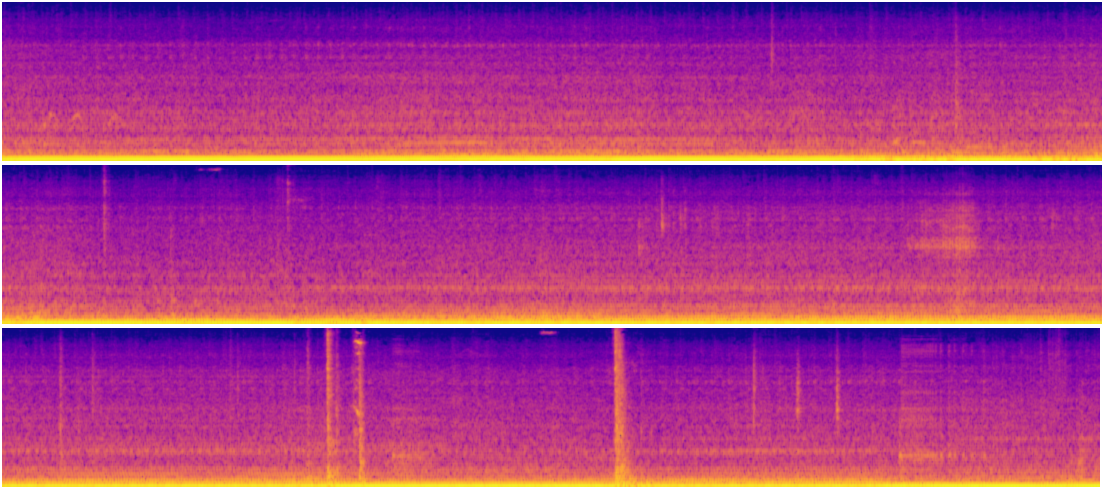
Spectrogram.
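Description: Work truck's engine and drivetrain running steadily as it is driven, heard from inside the cab as a loud, constant low rumble. A few sharp clicks come near the end.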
